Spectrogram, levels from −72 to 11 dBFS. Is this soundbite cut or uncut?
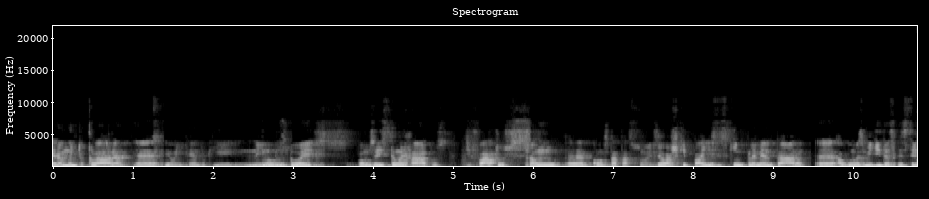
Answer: cut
